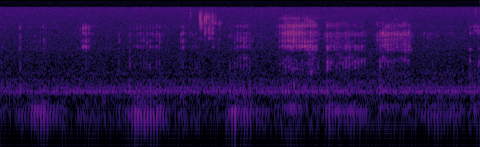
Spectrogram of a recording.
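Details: Domestic cat purring during the feeding and warming of a lethargic, underweight newborn kitten indoors: a low, steady rumble pulsing in rhythmic waves, with soft wet suckling and rustling bursts above it.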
